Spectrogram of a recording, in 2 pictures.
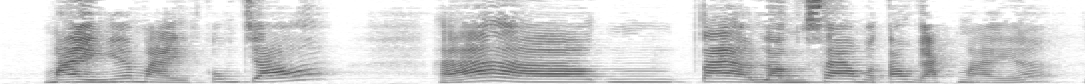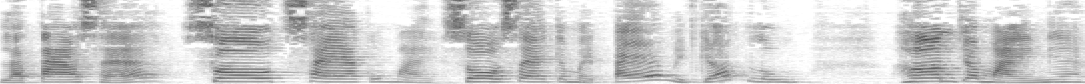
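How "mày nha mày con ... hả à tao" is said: usual speaking voice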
